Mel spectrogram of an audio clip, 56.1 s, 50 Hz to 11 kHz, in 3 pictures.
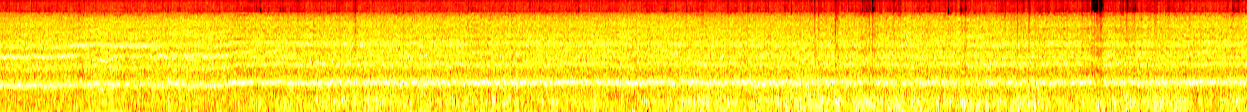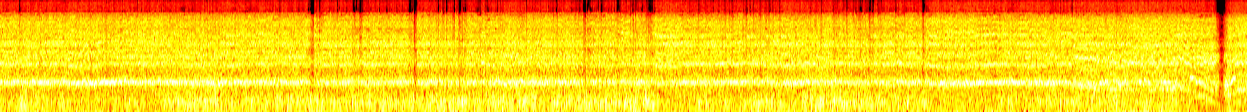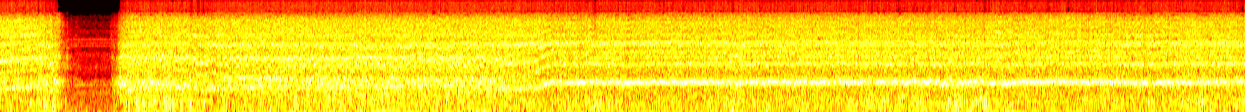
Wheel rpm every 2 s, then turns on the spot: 190, 200, 220, 230, 220, 230, 230, 220, 230, 230, 230, 230, 230, 230, 230, 230, 220, 220, 120, 70, 160, 160, 170, 220, 230, 230, 230, 230.
none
